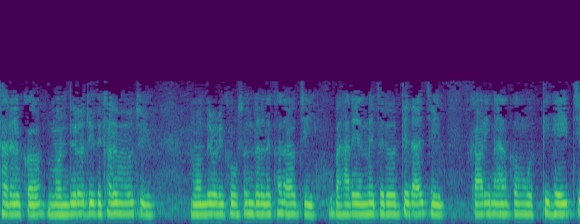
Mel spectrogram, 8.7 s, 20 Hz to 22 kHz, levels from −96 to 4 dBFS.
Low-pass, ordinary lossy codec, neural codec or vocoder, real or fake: 7.2 kHz; MP3, 24 kbps; codec, 16 kHz, 1.1 kbps, Voila-Tokenizer; fake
